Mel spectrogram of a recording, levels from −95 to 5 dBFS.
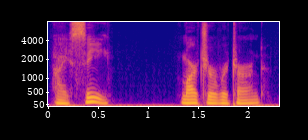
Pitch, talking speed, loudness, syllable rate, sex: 120 Hz, 105 wpm, -18 LUFS, 5.0 syllables/s, male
